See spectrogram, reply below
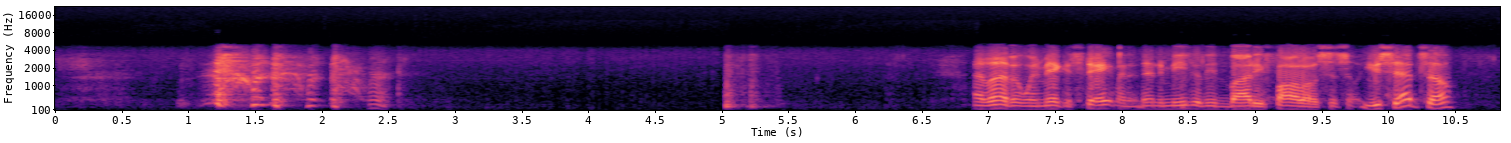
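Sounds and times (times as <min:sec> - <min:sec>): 
harsh wet coughing: 0:01.1 - 0:02.6
speech: 0:06.9 - 0:10.6.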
